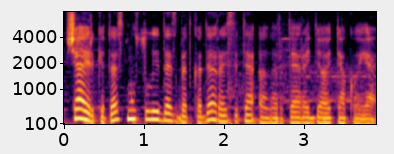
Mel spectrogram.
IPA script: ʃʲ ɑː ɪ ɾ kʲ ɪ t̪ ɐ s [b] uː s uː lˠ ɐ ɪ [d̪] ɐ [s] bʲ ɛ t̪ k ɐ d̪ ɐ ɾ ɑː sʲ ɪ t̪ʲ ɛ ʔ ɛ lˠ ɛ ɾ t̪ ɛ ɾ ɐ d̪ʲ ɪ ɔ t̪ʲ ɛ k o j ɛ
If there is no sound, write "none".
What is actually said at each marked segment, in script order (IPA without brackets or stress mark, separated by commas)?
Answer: m, d̪, s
